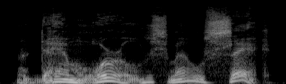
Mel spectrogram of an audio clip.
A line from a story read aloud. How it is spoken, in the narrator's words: he grunted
